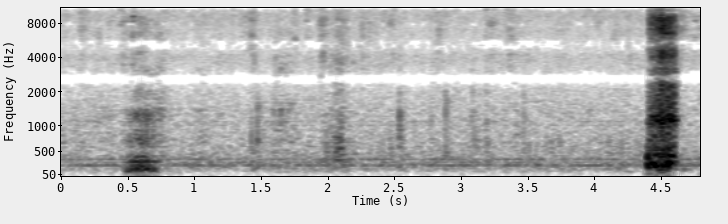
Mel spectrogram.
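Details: American Eskimo Dogs squabbling over a bone as a 5-month-old puppy tries to take an adult's bone and snaps: a short, low growling grumble, faint murmurs, then after a pause a loud, sharp, broadband snapping outburst.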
